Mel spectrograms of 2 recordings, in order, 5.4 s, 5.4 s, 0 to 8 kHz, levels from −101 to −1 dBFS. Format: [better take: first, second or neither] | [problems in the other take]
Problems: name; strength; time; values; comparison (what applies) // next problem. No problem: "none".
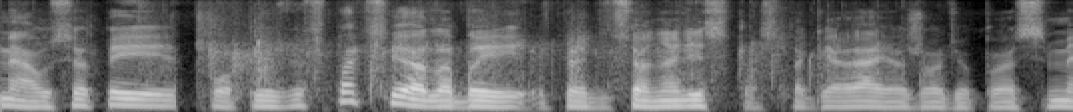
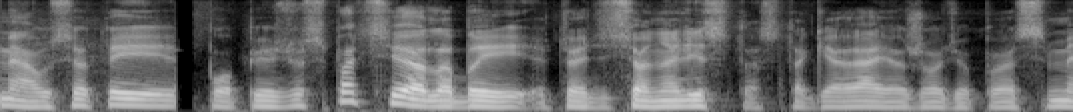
second | noise reduction (neural mask model RNNoise)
